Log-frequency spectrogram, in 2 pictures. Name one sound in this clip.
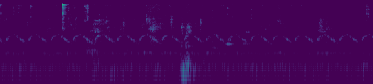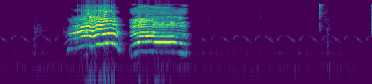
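An ambulance siren wails quietly in a quick, steady up-and-down pattern.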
